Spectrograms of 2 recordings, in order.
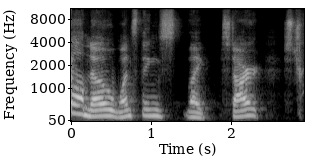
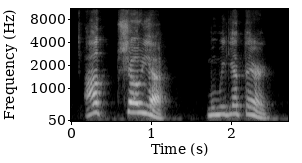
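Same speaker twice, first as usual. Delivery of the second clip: yelling, higher; 4 semitones higher, 3 dB quieter than usual. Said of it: "Why are we yelling this?".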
